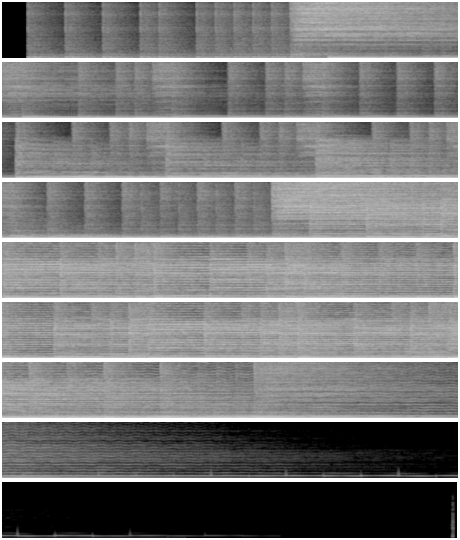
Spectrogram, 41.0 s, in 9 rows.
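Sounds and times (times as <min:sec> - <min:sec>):
stripped down drums of a title theme: 0:00.2 - 0:32.9.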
